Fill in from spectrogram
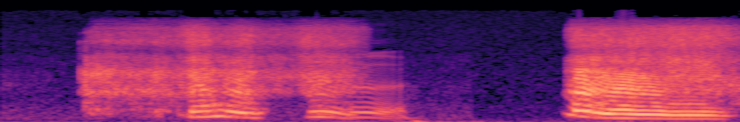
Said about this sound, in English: Oh, I really had to blow my nose.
